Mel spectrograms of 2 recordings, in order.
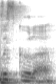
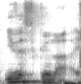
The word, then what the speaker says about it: Jyväskylä: I think it's called Ivlaska, if I'm not wrong. Jyväskylä. – Jyväskylä. Okay, definitely butchered that there.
